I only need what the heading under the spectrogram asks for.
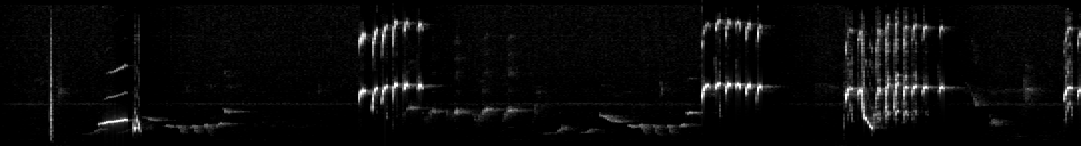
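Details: White-rumped shama song used to provoke a rival's emotion, heard as scattered high, thin whistles and quick trilled bursts separated by quieter gaps, with soft background rustle and a steady faint hum.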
